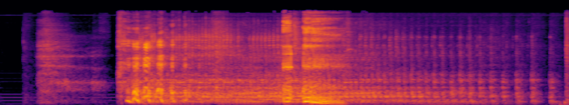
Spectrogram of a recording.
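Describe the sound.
A prize wheel is spun: a sharp start gives way to a long run of many rapid, evenly spaced clicking ticks that carry on to the end.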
